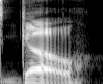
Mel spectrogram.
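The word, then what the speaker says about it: Geaux: e a u x actually it's not grow it's go it's just spelled differently Jo no um but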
